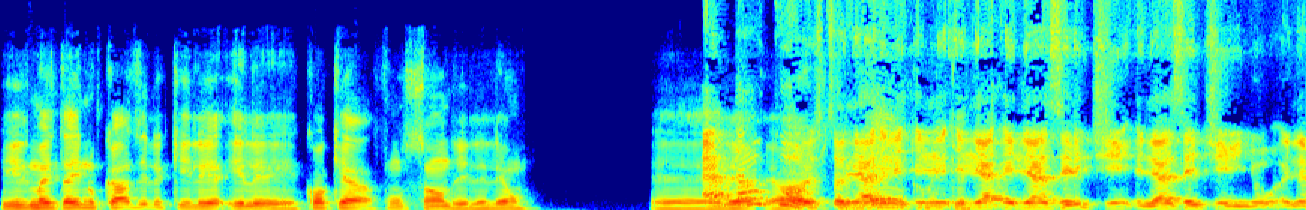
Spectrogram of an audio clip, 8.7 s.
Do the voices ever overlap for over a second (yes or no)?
yes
